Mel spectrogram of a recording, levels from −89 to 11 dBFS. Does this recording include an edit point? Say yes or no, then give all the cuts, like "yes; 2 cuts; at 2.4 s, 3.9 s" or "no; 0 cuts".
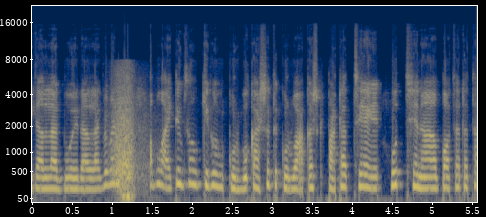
yes; 2 cuts; at 1.2 s, 4.4 s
